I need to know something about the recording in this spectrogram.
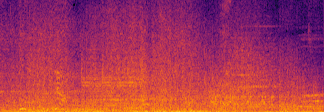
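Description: A video game punch smashing through a mystical door, heard as a loud, dense crash with a heavy booming rumble that holds steady for about three seconds, with no voices.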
